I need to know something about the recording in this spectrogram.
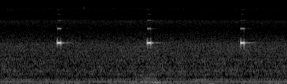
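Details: Fingertip pulse oximeter on an older man's (father's) finger reading SpO2 96% and pulse 65–66: pulse beeps, described as a good, normal result.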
